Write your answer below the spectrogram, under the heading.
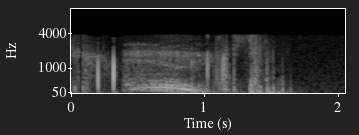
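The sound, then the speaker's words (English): Throat clearing by someone troubled by pollen: a few short rasping bursts, then a longer gravelly, rumbling clear, followed by a few more rough catches that fade into near silence, with no talk. “And if I clear my throat a lot tonight, pardon me, there is a lot of pollen in the air.”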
